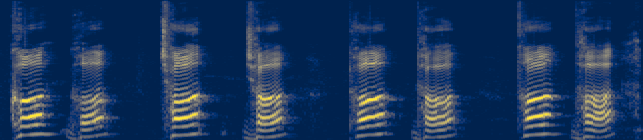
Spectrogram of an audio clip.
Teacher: दूसरा अंतर देखेंगे हम कि जब हम महाप्राण का उच्चारण करते हैं ख, घ, छ, झ, ठ, ढ, थ, ध, तो उच्चारण जब करते हैं तो यह हकार यानी जब इसको उच्चारण करते हैं तो इसके उच्चारण का अंत ह से होता है। हकार अधिक मात्रा में जो है ध्वनि निकल रही, आवाज वायु निकल रही है, मैंने हवा निकल रही है और इसमें परिश्रम भी अधिक हो रहा है।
